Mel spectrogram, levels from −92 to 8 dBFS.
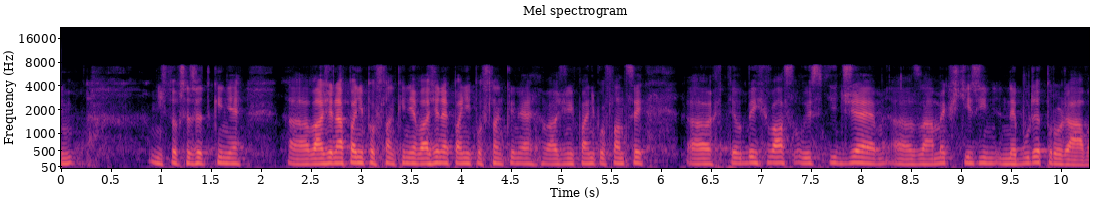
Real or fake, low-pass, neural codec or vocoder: fake; 7.2 kHz; codec, 16 kHz, 4.8 kbps, FACodec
